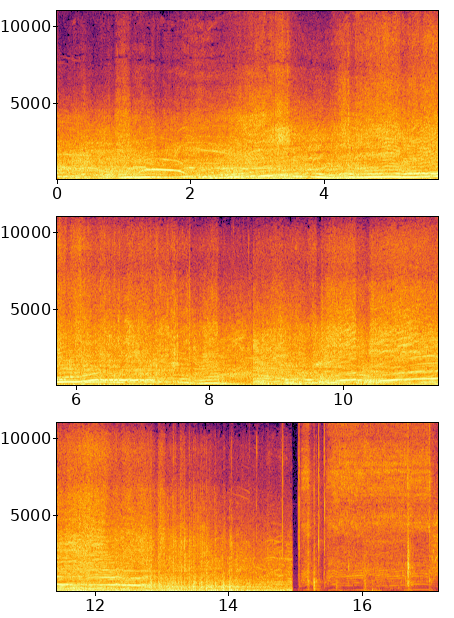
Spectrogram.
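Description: Drift cars at a Formula Drift event roar loudly with sustained revving and screeching tire skids for about fifteen seconds, engine pitch rising and falling, before cutting abruptly to quieter crowd ambience.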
